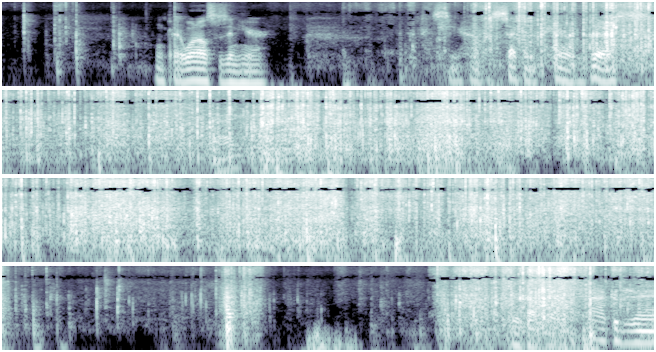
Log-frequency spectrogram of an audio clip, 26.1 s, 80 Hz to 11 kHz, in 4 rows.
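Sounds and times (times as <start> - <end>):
packing paper crumpling: 4.2 - 19.9, 23.8 - 26.0.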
